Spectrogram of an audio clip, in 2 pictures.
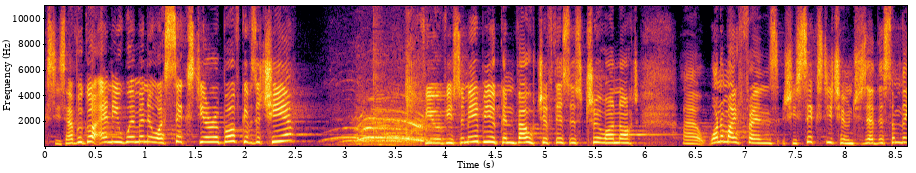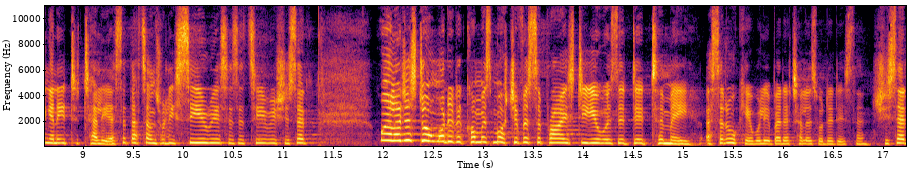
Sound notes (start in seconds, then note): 2.8 audience cheering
